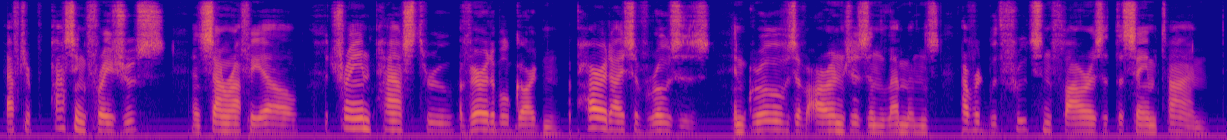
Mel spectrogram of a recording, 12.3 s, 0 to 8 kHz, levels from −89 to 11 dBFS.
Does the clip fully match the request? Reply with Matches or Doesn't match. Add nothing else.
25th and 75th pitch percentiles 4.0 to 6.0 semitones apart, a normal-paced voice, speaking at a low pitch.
Doesn't match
